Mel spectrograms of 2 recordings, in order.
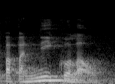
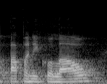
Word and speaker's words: Papanicolaou: Inclusive a pronúncia é Papanicolaou, mas todo mundo fala Papanicolaou, que era o sobrenome dele, é um sobrenome grego.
